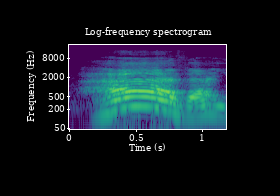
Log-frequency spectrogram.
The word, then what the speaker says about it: هذا: The same thing as هذا, you say هذا with lengthening, but you do not write it. You write it, you omit this alif. So هذا, don't say هذا. لا, you need to say that lengthening.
